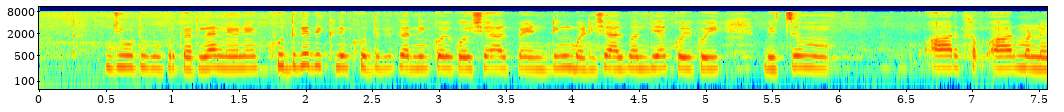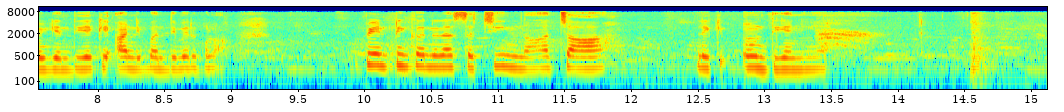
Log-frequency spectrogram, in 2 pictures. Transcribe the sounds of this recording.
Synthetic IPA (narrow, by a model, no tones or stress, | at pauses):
d͡ʒuːʈuːbʊpəɾkəɾlɛːneːoːneːkʰʊd̪ɡeːd̪ɪkʰɳiːkʰʊd̪ɡeːkəɾniːkoːiːkoːiːʃɛːlpẽːɳʈɪŋɡbəɽiːʃɛːlbənd̪iːɛːkoːiːkoːiːbɪt͡ʃ | aːɾaːɾmənɦoːiːd͡ʒãːnd̪iːɛːkɪʔãːniːbənd̪iːmeːɾeːkoːlãː | pẽːɳʈɪ̃ŋɡkəɾneːd̪aːsətːʃiːnãːt͡ʃaː | leːkɪnõːnd̪iːãːnĩːɛː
